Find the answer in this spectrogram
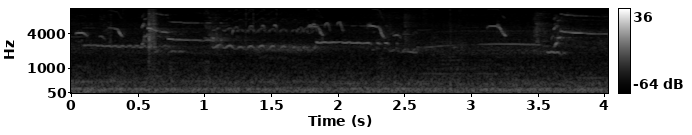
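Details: Colourful baby chicks giving a chorus of thin, high chirps: short arched and stepped peeps from many birds, some drawn-out level whistles, all fairly quiet over constant hiss.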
